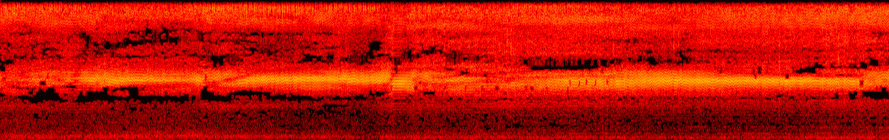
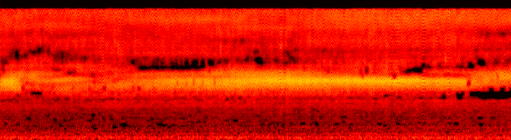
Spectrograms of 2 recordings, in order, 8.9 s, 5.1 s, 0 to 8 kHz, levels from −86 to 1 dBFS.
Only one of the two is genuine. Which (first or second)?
first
